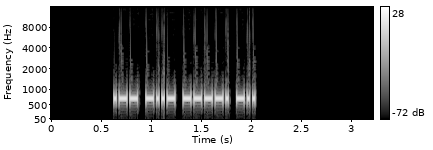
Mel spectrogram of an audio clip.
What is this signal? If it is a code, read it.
Morse code, heard as a keyed tone, about 46 wpm, 700 Hz. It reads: WX9D
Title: USA Call Signs - 4 Characters - 6x Character Spacing - 45wpm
